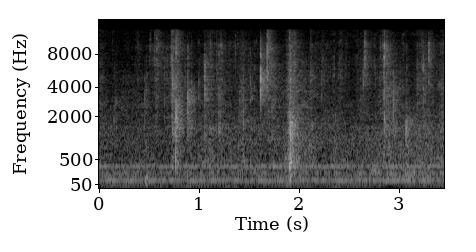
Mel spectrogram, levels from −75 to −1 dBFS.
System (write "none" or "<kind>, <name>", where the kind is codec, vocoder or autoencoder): vocoder, Vocos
